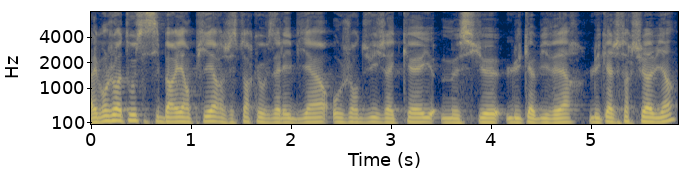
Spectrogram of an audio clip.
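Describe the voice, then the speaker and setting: Here a man speaks at a very fast pace with a dark, mellow tone and fairly even intonation. The recording is very clean, the background silent. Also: medium pitch for a man. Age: 30s. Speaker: podcast host, entrepreneur. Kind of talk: casual podcast interview. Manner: hesitant, many fillers.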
